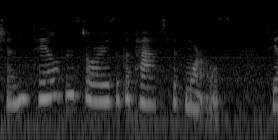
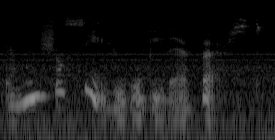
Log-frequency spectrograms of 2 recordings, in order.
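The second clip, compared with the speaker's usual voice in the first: sly wolf; 3 dB quieter, slower than usual. A narrator's reading. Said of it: "said the wolf".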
